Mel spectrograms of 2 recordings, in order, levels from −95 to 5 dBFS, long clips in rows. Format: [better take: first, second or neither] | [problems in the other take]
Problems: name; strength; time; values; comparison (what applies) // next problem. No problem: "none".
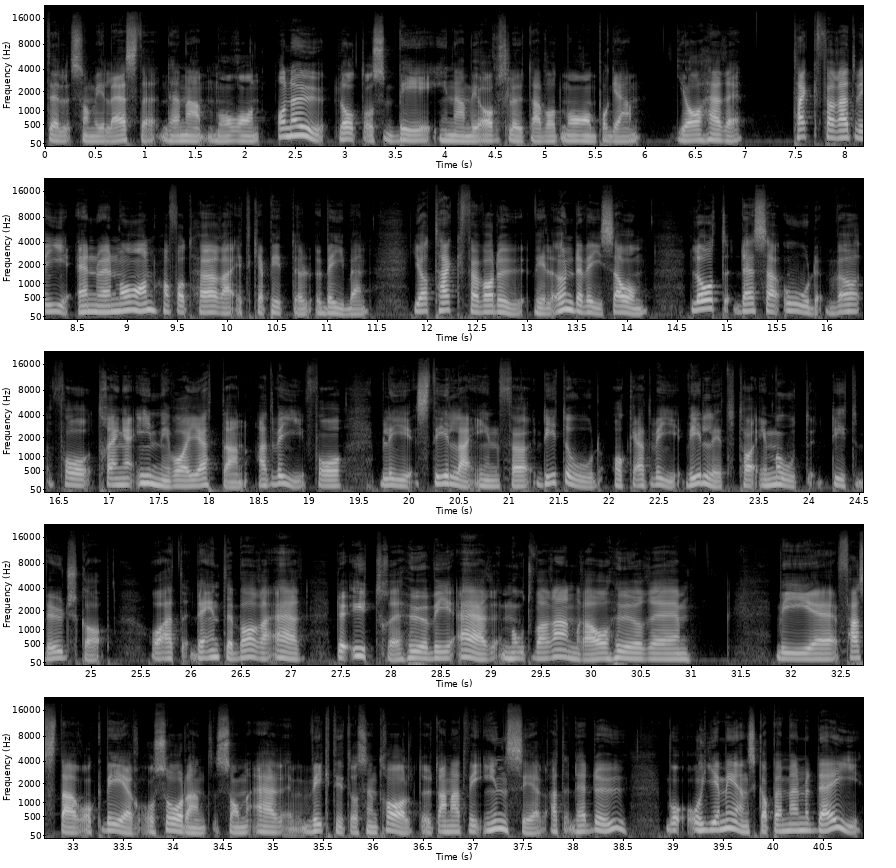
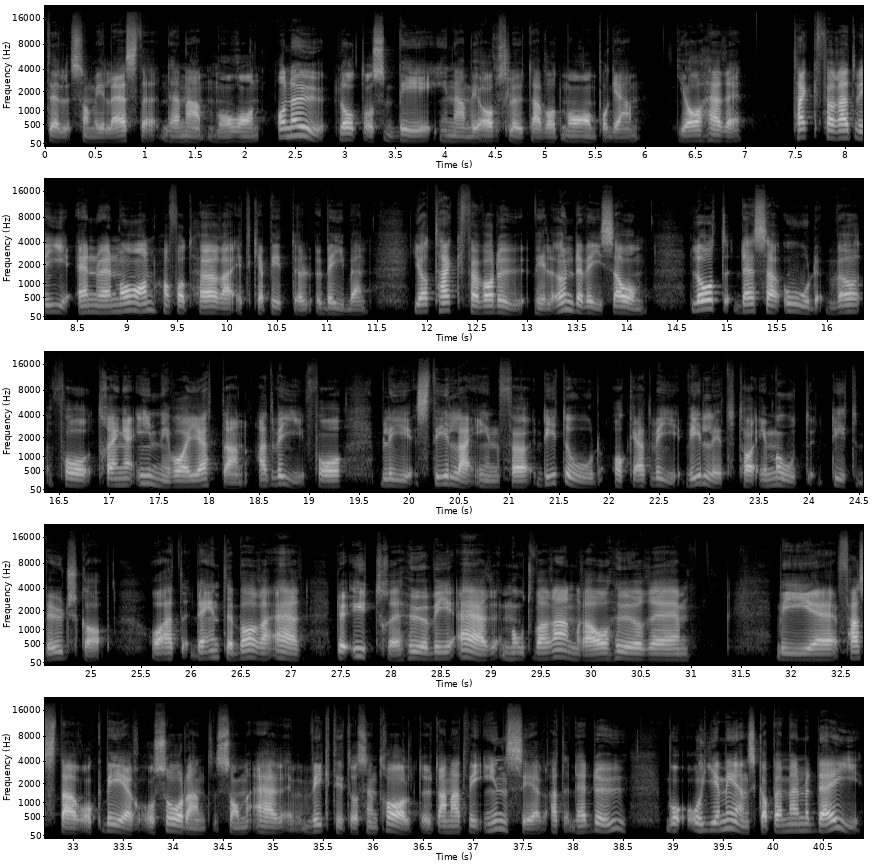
first | thin; very; fading below 450 Hz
